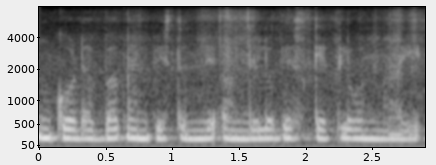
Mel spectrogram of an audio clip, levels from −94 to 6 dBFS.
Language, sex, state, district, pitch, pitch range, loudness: Telugu, female, Andhra Pradesh, Chittoor, 190 Hz, 185-195 Hz, -14 LUFS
